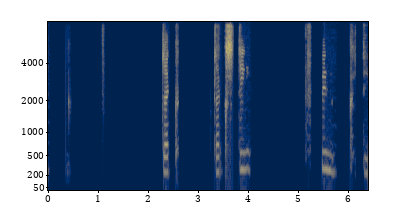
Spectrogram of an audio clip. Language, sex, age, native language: Icelandic, male, 7, Polish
